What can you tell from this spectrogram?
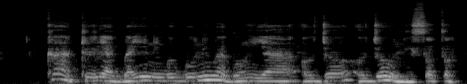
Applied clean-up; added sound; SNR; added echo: none; none; none; reverberation time 0.1 s.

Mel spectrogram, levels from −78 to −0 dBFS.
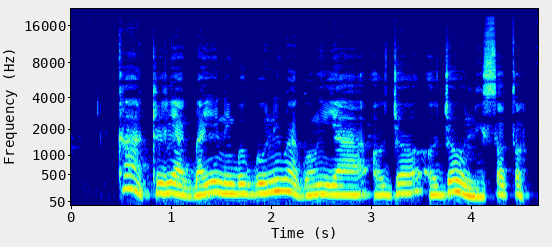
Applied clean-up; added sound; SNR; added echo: none; none; none; none.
